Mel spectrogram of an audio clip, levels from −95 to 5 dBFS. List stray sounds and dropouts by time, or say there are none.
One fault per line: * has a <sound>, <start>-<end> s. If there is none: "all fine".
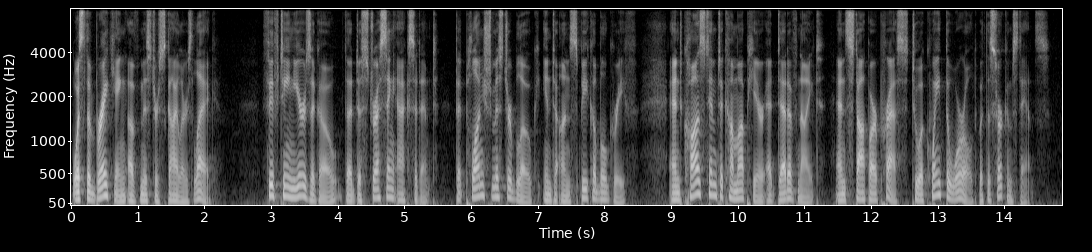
all fine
